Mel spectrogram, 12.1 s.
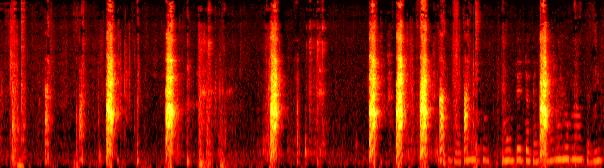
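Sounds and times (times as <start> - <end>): small dog barking: 1.6 - 2.5, 3.3 - 3.7, 5.4 - 5.7, 7.4 - 9.4, 10.8 - 11.2.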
